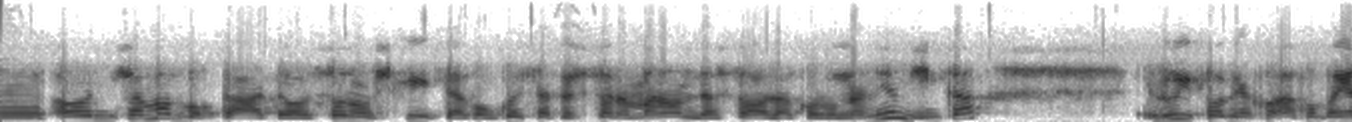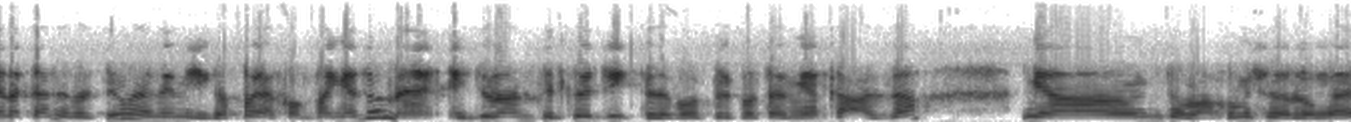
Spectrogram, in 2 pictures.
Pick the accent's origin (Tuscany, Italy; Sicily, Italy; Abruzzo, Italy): Sicily, Italy; accent: Sicilian; Lui aveva riconosciuto il mio accento siciliano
